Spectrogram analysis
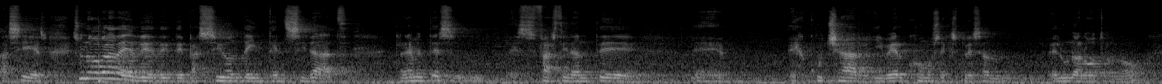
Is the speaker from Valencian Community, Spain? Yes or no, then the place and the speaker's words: yes; Valencia, Valencian Community, Spain; moved away as an adult; also born or lived in Palm Beach, Florida / Naples, Florida; mi ciudad natal, en Valencia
